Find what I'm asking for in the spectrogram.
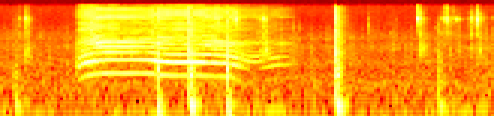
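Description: Toy kitten meowing in the horror game The Baby In Yellow: a single drawn-out, tonal mew rising and falling over about a second and a half, followed by scattered clicks and taps nearby.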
